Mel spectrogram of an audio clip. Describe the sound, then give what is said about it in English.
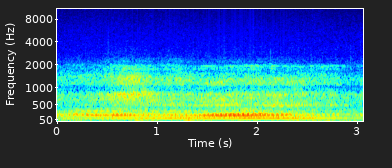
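A chartered propeller airplane takes off for Miami, its engines roaring steadily in a loud droning rumble that swells slightly in the middle and holds for a few seconds with no voices. “So he chartered a plane, and we took off for Miami.”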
